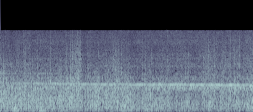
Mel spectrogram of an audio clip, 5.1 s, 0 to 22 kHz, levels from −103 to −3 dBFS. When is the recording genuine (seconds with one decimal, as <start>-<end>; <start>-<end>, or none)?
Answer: 0.0-5.1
